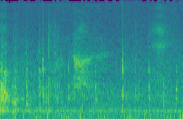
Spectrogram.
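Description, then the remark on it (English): A child bangs on a bathroom door with a handful of sharp, irregular thumps, spaced unevenly over a few seconds against a steady background hiss in an echoey bathroom. “Are you banging at the door?”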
